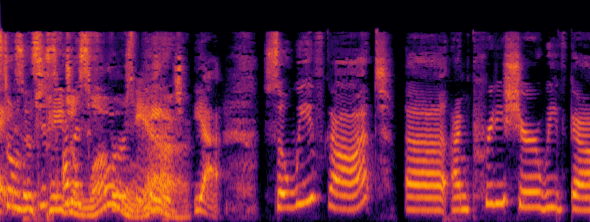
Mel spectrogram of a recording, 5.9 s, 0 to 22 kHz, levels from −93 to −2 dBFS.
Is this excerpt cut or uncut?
cut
